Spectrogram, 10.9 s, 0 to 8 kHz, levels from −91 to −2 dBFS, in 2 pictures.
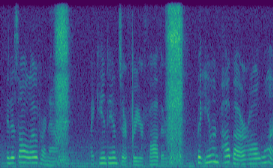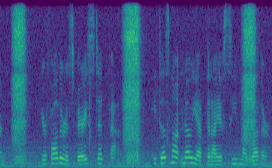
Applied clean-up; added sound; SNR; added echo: none; Respiratory sounds; 1 dB; none.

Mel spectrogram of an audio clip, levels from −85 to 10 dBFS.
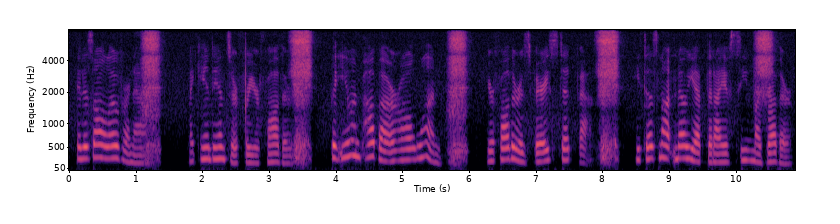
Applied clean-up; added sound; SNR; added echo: neural mask model Resemble Enhance denoiser.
